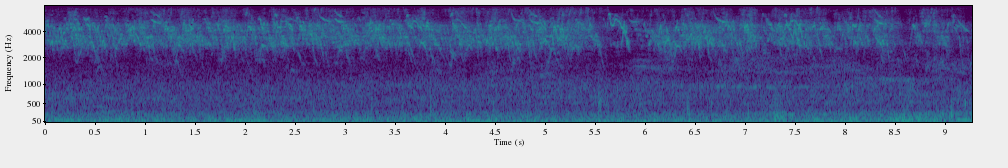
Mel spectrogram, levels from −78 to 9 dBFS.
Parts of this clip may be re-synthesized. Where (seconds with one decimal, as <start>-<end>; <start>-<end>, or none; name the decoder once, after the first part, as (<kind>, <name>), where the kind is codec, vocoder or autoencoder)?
none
